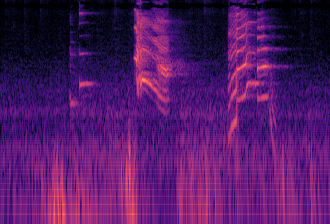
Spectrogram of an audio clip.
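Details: Pet parrot calling in two bursts of harsh, harmonic squawks with sweeping, falling tones, separated by a short pause and preceded by a soft click.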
